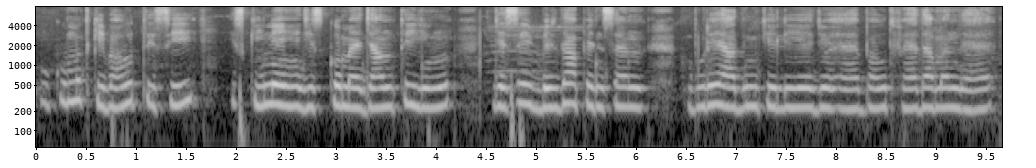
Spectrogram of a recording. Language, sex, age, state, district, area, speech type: Urdu, female, 60+, Bihar, Khagaria, rural, spontaneous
